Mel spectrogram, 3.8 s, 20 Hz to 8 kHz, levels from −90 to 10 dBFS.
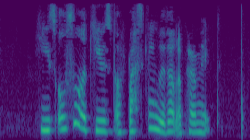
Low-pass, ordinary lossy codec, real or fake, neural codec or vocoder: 7.2 kHz; MP3, 32 kbps; fake; codec, 16 kHz, 2 kbps, X-Codec, HuBERT features, trained on general audio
